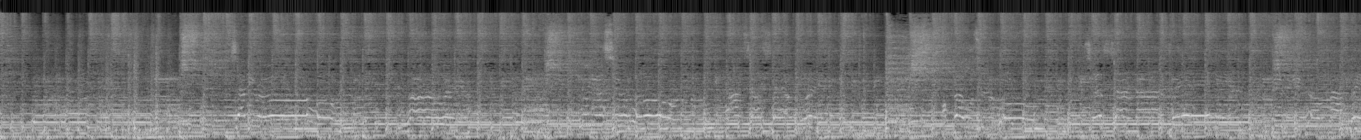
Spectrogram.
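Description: Live rock band playing loud and continuously: electric guitars with bending lead lines over bass and drums.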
